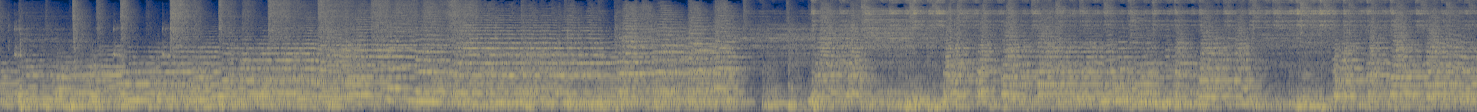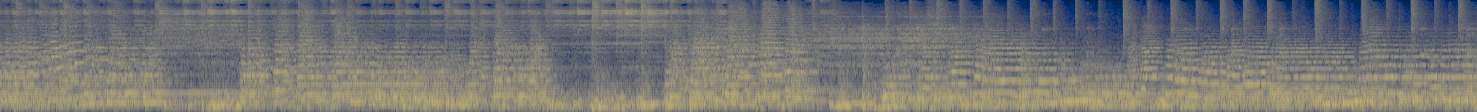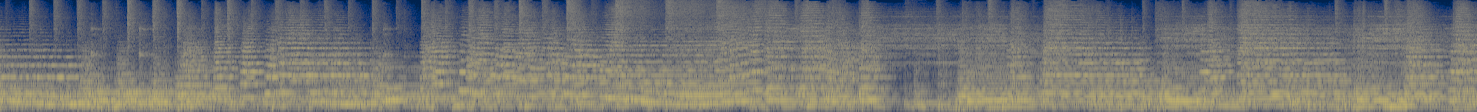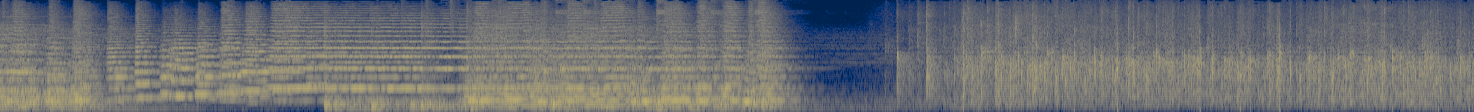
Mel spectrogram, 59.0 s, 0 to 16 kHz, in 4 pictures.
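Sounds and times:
brass band playing: 0.0s - 59.0s
audience applauding: 53.2s - 59.0s.

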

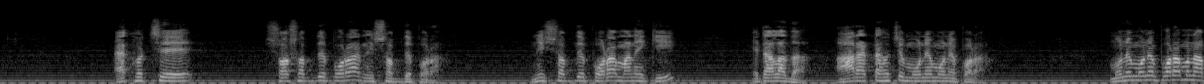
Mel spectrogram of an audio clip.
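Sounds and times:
electrical mains hum: 0.0s - 12.0s
man speaking: 1.1s - 2.0s, 2.7s - 4.5s, 5.3s - 6.8s, 7.5s - 10.0s, 11.1s - 12.0s.

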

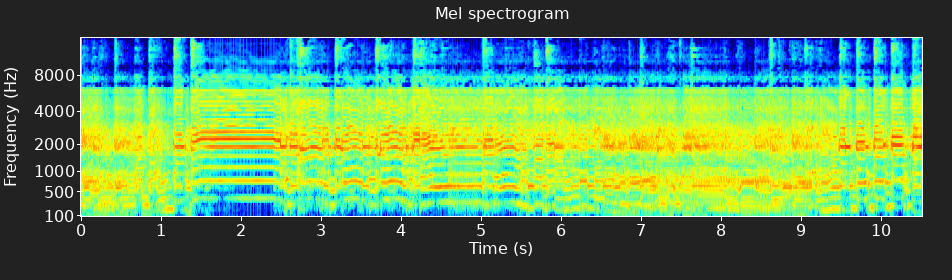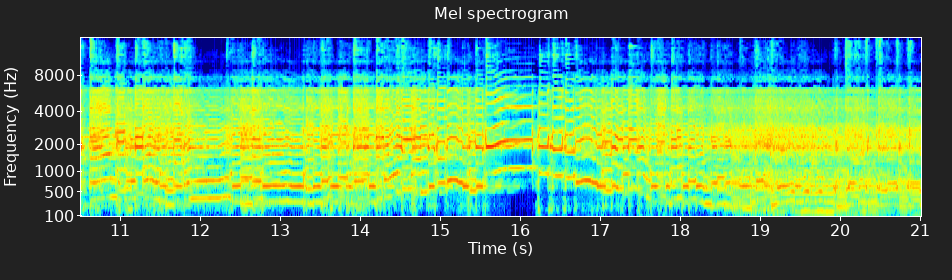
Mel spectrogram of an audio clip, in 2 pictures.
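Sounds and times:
overdriven electric guitar licks: 0.0s - 21.0s.

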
